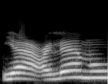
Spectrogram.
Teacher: عین ساکن عین کو وسط حلق سے ادا کرنا ہے مد عارض وقفی کا اور نون ساکن کی اواز کا دھیان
